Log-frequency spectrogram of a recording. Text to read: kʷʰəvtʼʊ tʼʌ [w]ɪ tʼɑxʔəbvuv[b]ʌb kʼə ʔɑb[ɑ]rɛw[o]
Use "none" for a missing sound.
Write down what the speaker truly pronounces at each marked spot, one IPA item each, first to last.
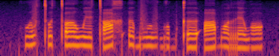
w, ɡʷ, ɔ, ɔ

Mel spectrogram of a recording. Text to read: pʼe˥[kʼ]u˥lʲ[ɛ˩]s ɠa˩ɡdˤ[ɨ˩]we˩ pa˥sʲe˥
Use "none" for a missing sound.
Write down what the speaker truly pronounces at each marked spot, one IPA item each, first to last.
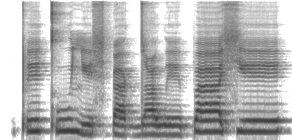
kʼ, e˩, i˩

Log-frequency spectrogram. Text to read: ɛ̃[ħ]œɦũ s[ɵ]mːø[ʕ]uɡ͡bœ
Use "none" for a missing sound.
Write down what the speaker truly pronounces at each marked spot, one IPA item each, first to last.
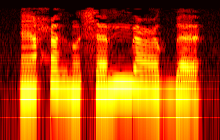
ħ, œ, ʕ

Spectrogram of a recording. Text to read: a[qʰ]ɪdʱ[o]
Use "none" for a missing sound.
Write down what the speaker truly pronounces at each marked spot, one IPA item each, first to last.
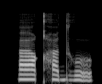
qʰ, o

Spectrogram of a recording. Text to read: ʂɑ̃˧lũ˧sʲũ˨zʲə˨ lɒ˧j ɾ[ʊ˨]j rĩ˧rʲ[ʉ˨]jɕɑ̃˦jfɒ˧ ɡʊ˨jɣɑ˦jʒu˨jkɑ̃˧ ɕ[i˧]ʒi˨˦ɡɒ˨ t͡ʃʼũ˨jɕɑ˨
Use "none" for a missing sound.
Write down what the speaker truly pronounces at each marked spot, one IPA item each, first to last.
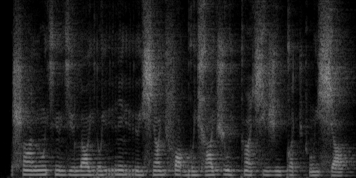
ʊ˦, ʊ˨, i˨

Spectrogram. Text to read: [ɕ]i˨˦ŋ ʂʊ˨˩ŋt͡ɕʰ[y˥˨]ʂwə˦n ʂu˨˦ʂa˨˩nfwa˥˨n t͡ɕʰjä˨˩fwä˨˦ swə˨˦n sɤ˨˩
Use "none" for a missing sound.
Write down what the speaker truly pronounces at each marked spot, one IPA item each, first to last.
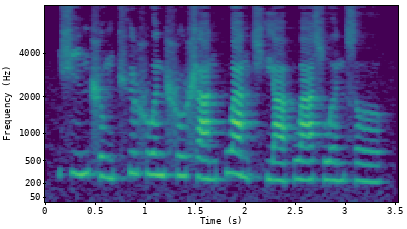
ɕ, y˦

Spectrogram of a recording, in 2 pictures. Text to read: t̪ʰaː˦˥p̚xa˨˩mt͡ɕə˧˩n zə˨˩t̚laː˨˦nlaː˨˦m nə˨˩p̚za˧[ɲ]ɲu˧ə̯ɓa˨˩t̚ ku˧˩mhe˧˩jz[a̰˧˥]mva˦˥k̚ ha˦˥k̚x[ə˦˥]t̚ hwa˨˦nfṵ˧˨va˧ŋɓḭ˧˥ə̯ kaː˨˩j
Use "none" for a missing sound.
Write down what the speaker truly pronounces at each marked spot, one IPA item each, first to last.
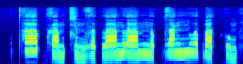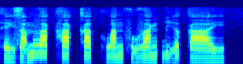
ŋ, a̰˧˥, a˦˥

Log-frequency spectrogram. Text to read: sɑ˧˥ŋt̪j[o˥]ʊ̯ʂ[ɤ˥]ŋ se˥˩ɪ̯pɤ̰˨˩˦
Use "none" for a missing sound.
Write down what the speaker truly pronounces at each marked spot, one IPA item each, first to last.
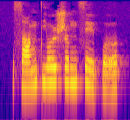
o˥, ɤ˥

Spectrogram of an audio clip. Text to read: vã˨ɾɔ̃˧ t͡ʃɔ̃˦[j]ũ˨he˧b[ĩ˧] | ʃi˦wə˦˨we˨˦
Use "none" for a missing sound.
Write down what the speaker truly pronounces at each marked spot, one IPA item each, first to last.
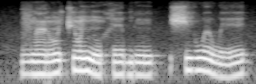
ɲ, ĩ˧

